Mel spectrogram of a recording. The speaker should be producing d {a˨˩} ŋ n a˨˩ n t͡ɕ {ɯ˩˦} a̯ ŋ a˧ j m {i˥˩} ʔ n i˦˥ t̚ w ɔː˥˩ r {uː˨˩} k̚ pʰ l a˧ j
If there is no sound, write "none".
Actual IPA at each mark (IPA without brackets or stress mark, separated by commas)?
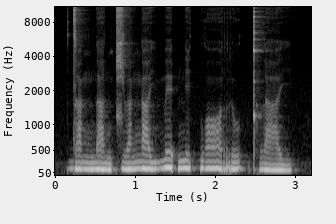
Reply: a˨˩, ɯ˩˦, e˥˩, uː˦˥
